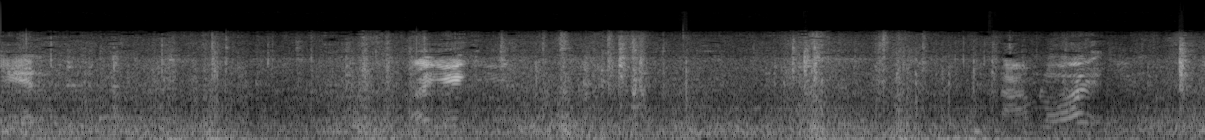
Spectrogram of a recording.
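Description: Inside a rally car's cabin at speed on a dirt stage: engine and drivetrain running under a loud, steady rumble of tyre and road noise, with scattered knocks from the rough surface.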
